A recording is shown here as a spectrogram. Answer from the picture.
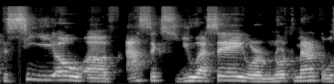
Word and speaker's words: ASICS: And so even like the CEO of Asics USA or North America will say Asics. And if I say Asics, they'll correct me, but I'm like Japanese. I'm like, it's pronounced Asics.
